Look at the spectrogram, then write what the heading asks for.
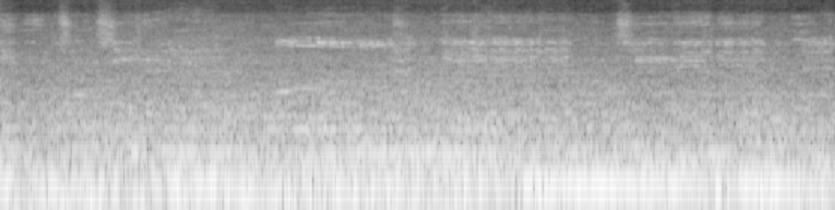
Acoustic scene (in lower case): bus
